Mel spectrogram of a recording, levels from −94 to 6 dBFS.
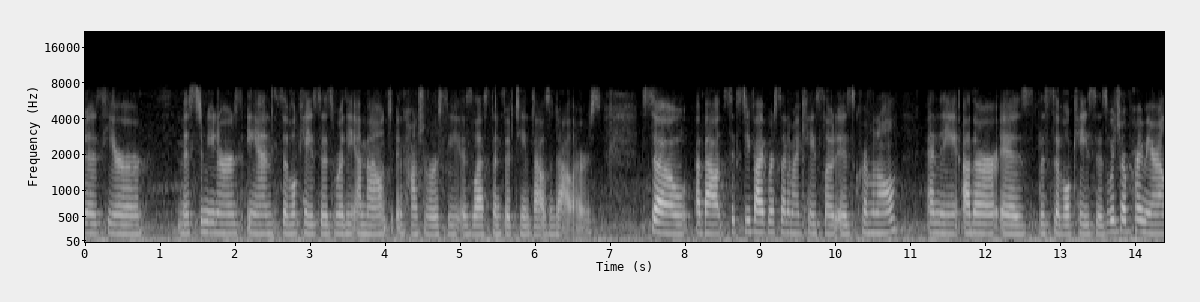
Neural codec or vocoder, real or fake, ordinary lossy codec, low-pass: codec, 16 kHz, 8 kbps, FreqCodec, larger model; fake; Opus, 24 kbps; 7.2 kHz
